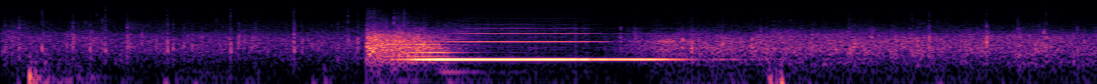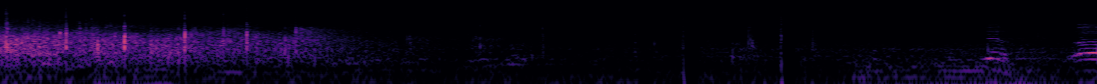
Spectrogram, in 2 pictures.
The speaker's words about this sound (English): Thank you very much. Please give them a warm round of applause and welcome our two speakers. Thank you so much.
